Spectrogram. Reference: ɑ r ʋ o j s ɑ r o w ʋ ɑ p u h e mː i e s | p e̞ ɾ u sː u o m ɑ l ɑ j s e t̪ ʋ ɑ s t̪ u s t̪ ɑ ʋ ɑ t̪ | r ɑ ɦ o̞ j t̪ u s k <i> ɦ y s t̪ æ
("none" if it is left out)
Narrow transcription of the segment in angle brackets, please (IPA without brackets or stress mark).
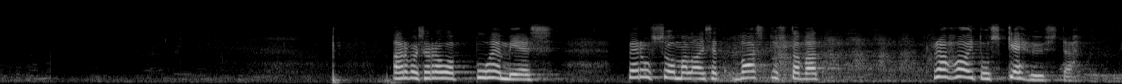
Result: e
